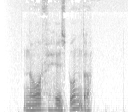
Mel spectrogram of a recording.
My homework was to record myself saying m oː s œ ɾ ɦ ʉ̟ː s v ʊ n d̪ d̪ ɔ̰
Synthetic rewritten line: n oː f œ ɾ ɦ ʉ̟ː s b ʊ n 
